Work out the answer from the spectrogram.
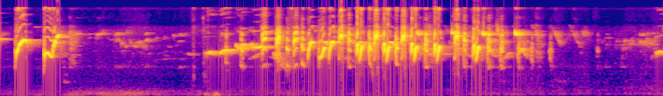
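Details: Excited fantail sings: a few clear whistled opening notes, a pause, then a dense, fast burst of sharp, high chirps and twittering for about three seconds, ending with a lone whistle in a quiet background.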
